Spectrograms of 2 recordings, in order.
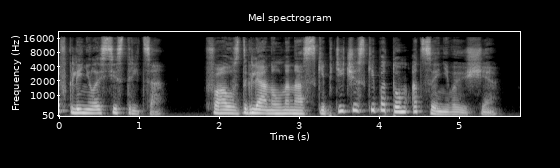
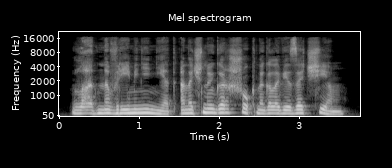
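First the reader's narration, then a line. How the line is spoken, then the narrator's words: Sudden question with a smirk. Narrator (Russian): Уже на ходу неожиданно спросил мужчина и хмыкнул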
